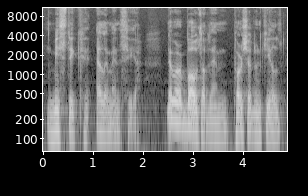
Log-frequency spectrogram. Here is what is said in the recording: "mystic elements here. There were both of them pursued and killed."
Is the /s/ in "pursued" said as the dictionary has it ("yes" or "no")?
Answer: no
